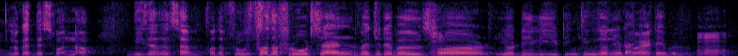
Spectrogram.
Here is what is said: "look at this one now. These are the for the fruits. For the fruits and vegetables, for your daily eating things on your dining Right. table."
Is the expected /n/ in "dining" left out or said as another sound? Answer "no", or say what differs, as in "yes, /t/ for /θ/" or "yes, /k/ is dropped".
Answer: yes, /n/ is dropped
